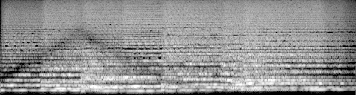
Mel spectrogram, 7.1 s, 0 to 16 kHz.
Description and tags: Riser 7 Flicker
More strings added. 150 bpm
150-bpm, flange, melody, pad, phase, strings, synth, techno, trance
